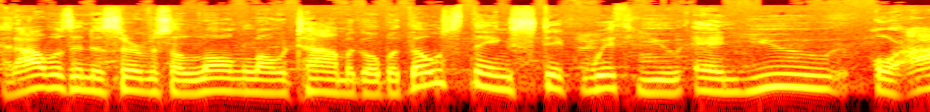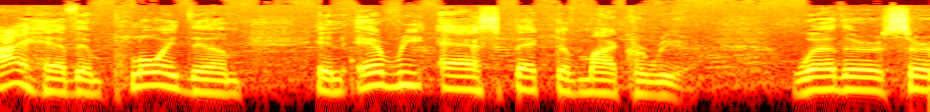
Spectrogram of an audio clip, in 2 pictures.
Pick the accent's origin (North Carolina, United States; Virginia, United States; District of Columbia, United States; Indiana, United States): District of Columbia, United States; Washington; born there; I was born in Washington, D.C., right? In fact, as we sit here, my cousin is eating in the restaurant.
